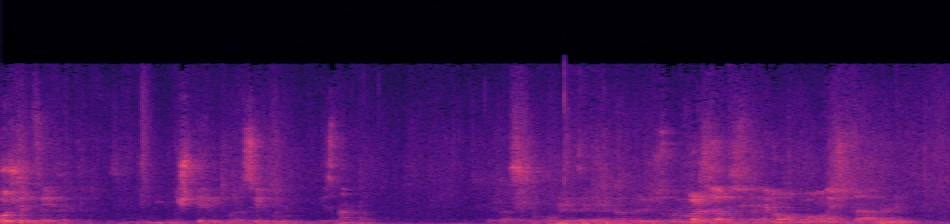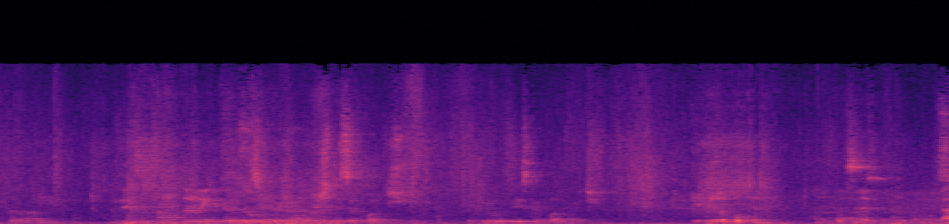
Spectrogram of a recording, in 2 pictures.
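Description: An older man speaks calmly.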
